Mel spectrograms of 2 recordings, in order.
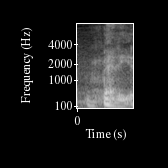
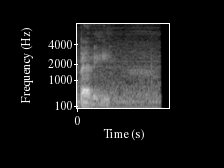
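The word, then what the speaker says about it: Bette: he says again and that great woman's name is pronounced bet not Betty is that so I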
